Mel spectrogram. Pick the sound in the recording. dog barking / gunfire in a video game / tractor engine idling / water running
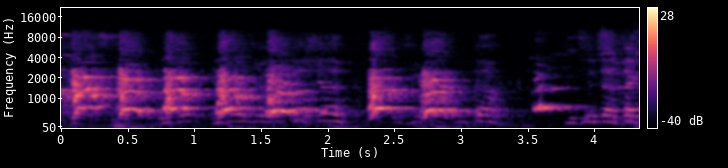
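dog barking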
